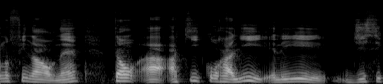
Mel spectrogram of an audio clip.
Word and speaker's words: Coralie: Sílaba tônica tá no final, né? Então, aqui, Coralie, ele disse corrar, né?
